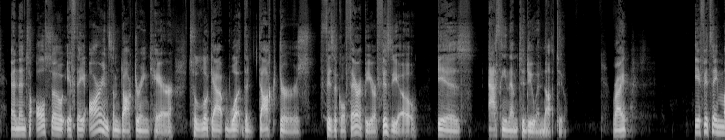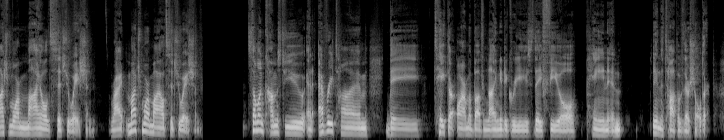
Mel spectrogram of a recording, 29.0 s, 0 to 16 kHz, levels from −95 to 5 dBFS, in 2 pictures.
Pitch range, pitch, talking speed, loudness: 95-125 Hz, 110 Hz, 135 wpm, -22 LUFS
